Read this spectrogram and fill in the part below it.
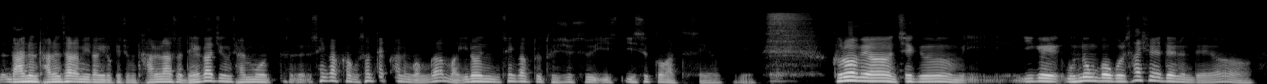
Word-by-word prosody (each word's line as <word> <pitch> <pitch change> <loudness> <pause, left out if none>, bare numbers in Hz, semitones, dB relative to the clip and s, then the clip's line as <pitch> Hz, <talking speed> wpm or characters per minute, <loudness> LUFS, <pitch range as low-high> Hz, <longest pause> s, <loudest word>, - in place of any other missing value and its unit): '나는 125 +3 +4
다른 120 +3 +2
사람이랑 120 -4 +2
이렇게 105 0 -3
좀 100 0 -6
달라서 115 +3 0
내가 115 - +2
지금 140 -3 -2
잘못을 110 0 -4
생각하고 165 -5 -4
선택하는 155 -5 -6
건가?' 105 +11 -3
막 115 - -4
이런 130 -2 +1
생각도 135 -4 -4
드실 105 +1 -9
수 110 0 -6
있 105 +1 -8
있을 115 +2 -7
것 110 -2 -4
같으세요 80 -3 -9
그게. 100 +1 -16 0.9
그러면 155 -5 +6
지금 130 -5 0
이 - - -12 0.5
이게 140 0 +3
운동복을 150 0 +3
사셔야 185 +2 -2
되는데요. 105 - -3
125 Hz, 330 characters per minute, -22 LUFS, 105-140 Hz, 0.9 s, 그러면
